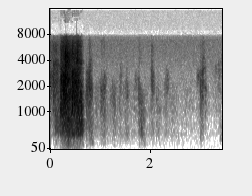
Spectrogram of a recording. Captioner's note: people clapping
